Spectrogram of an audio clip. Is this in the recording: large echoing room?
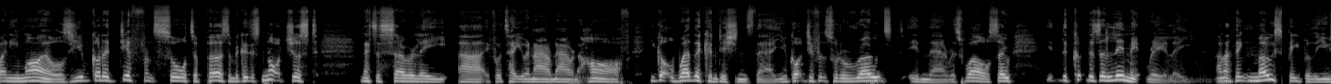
no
